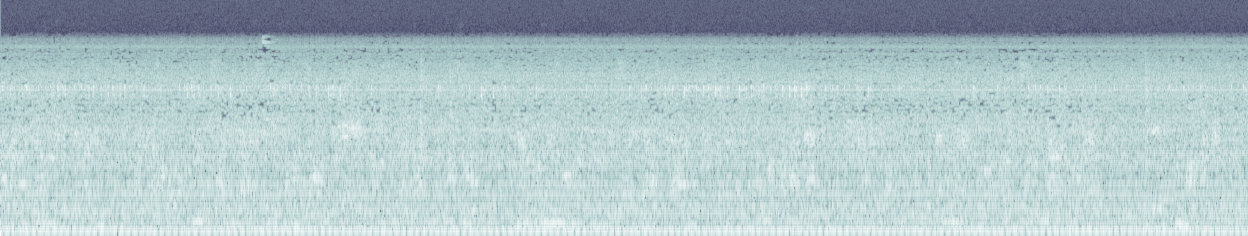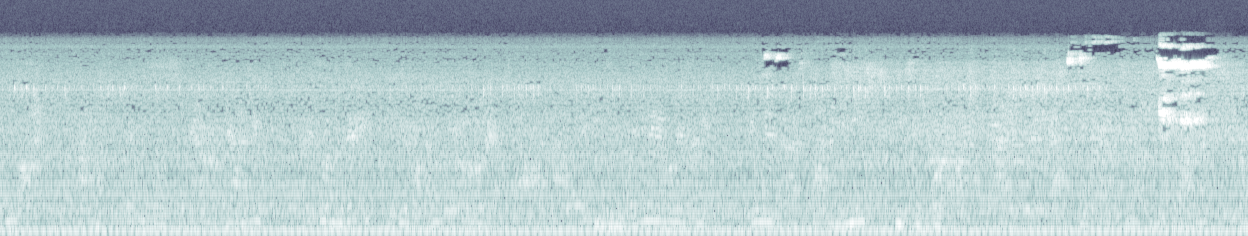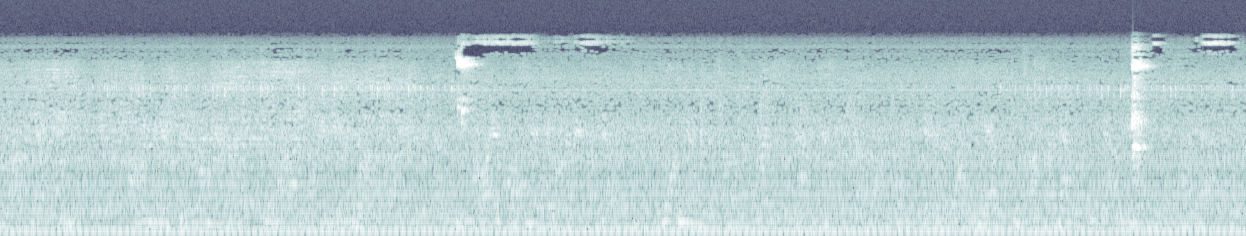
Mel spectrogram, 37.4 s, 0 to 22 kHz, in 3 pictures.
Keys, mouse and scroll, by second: 2.8 Delete, 4.1 ctrl+z, 7.3 Delete, 10.2-11.9 drag, 13.3 click, 17.2 click, 18.2 click, 19.8 click, 21.5 click, 23.4 click, 25.7 click, 26.5 click, 29.6-31.4 drag, 32.1 Right, 34.7 click, 36.8 click.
